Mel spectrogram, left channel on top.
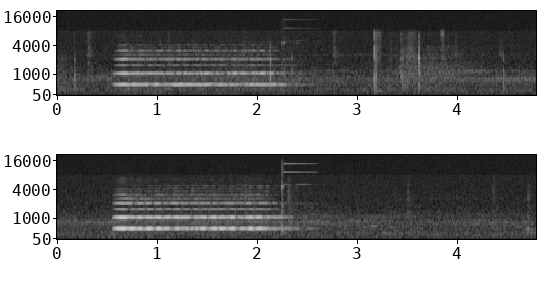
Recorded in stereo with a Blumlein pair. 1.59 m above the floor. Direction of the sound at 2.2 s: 55° right.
